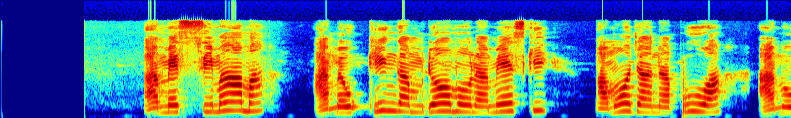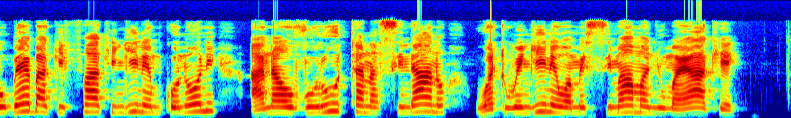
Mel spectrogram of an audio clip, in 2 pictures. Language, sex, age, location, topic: Swahili, male, 18-24, Kisii, health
